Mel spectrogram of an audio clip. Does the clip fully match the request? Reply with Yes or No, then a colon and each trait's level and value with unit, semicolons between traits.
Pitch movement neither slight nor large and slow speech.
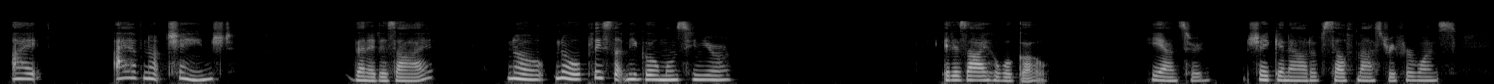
Yes: average, 4.9 semitones; slow, 125 wpm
